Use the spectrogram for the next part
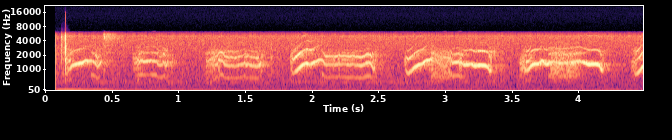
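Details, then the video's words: Eight-day-old puppies whimpering: high, wavering whines, some rising then flattening, roughly one per second over four and a half seconds, each with stacked bright overtones, little else audible. "Pups 8 days old"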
